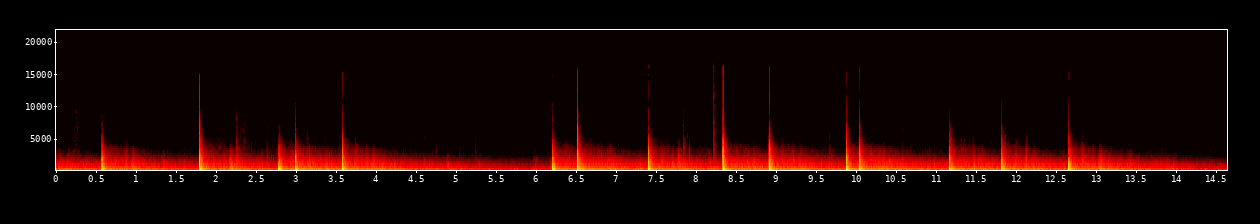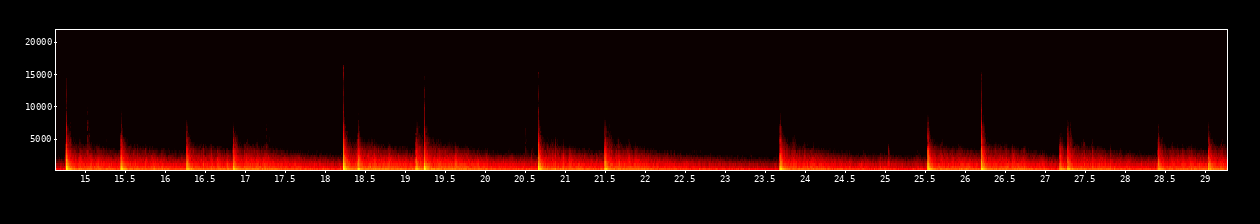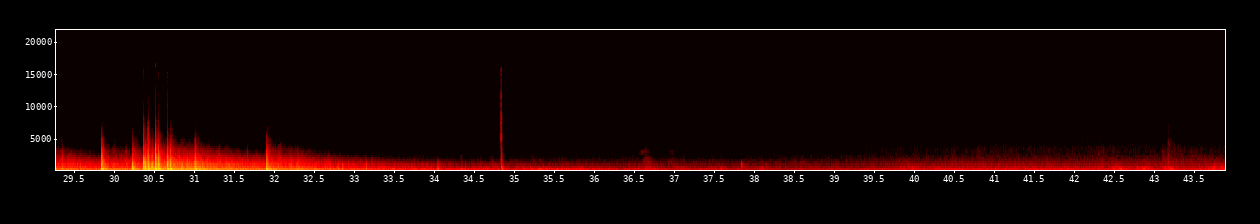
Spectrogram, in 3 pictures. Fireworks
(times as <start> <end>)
0.0 5.4, 6.0 23.0, 23.6 34.8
